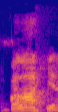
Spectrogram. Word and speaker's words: Wallachia: How do you pronounce it? Wallachia, yes.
